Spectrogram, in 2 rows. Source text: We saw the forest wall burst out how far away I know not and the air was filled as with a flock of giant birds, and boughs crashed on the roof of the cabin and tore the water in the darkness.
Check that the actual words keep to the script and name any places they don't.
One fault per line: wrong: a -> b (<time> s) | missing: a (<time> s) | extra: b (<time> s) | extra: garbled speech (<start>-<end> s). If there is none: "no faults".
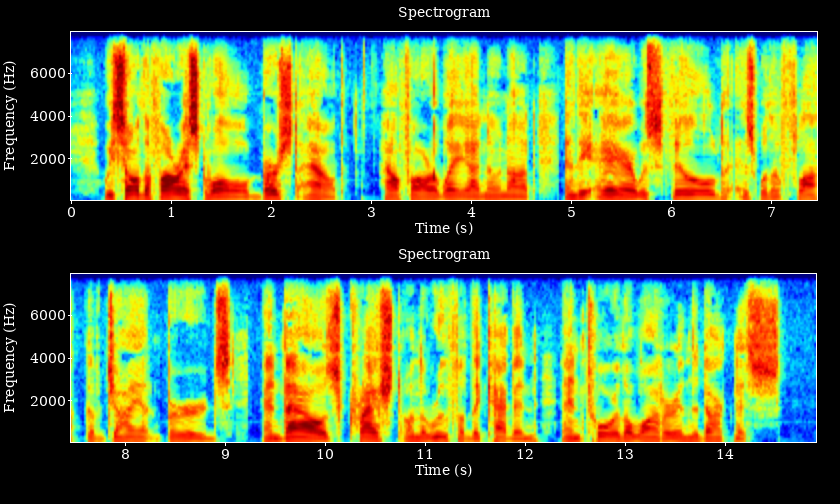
no faults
